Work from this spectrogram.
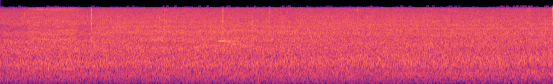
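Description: A medium-sized waterfall in Stockport pours in a steady, dense roar of rushing water, close and unbroken, with no voices.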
